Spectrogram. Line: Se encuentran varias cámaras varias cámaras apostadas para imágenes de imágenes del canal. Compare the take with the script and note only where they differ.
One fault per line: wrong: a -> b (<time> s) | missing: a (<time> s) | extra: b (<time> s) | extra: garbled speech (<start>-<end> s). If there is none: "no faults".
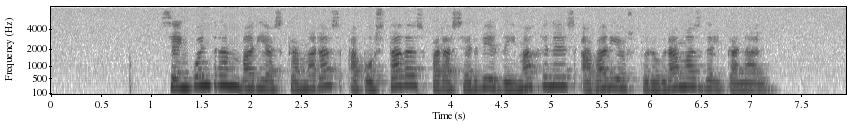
missing: varias cámaras (2.9 s)
wrong: imágenes -> servir (4.0 s)
extra: a varios programas (5.3 s)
